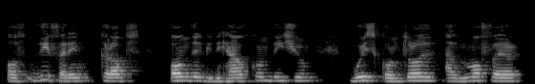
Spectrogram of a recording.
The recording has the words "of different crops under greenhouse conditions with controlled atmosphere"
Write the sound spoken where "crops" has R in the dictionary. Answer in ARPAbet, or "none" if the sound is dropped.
R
